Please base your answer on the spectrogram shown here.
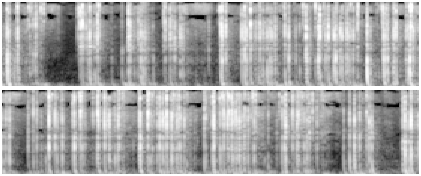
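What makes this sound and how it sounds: Long acrylic nails and fingertips scratch and squeeze a small, hollow, empty green silicone phone case. The result is quick, bright bursts of scratchy, crackling friction separated by brief pauses.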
